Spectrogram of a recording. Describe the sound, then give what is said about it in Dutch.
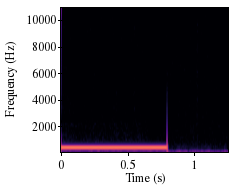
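A single steady telephone ringing tone, heard while placing a call to a student about a prize, holds for under a second and ends in a sharp click, followed by faint low hiss. “En we gaan bellen, ja, hij weet het natuurlijk zelf nog niet, met uh, Jorrit. Dus eh, ja, ik hoop dat hij opneemt.”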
